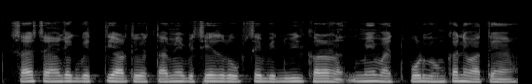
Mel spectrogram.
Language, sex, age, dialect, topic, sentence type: Hindi, male, 25-30, Awadhi Bundeli, banking, statement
